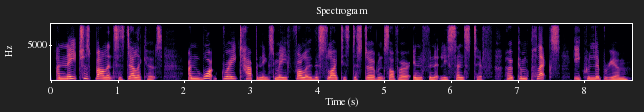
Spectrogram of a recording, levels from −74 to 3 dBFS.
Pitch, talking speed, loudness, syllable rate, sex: 240 Hz, 145 wpm, -18 LUFS, 6.0 syllables/s, female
